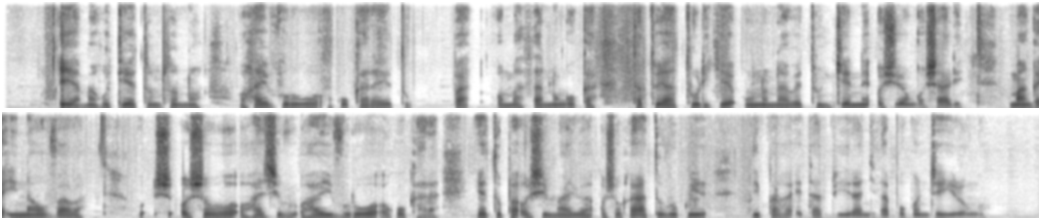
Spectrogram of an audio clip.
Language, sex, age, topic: Oshiwambo, male, 25-35, agriculture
